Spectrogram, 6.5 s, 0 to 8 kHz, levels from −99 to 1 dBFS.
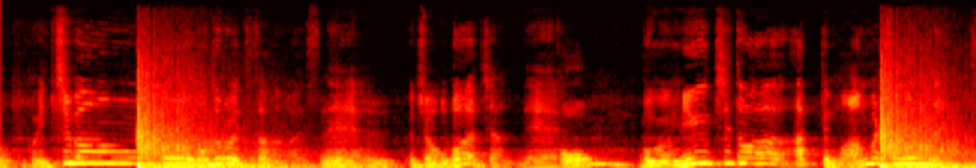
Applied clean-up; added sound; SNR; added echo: none; Explosion; 2 dB; reverberation time 0.3 s.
